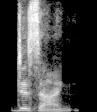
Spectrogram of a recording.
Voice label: "design", Indian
